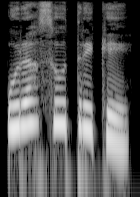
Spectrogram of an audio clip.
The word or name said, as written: ಉರಃಸೂತ್ರಿಕೆ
